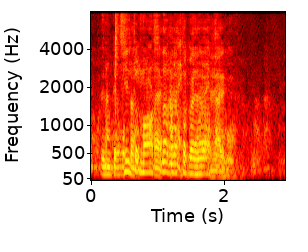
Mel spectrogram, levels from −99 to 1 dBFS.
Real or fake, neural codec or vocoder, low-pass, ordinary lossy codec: fake; codec, 16 kHz, 4 kbps, FunCodec, trained on Chinese and English, 50 frames a second; none; none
